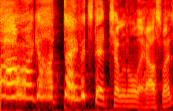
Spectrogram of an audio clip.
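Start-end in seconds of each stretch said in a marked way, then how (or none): 0.0-1.6 mock panicked, drawn-out, freaked-out alarm cry. Retell a woman telling all her housemates that david is dead, imitating someone freaking out. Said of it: "she starts freaking out".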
